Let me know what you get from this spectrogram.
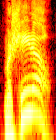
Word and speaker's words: Moschino: M-O-S-C-H-I-N-O. – Massimo? – Moschino. – Moschino. No, and that's not how you pronounce it. Moschino.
